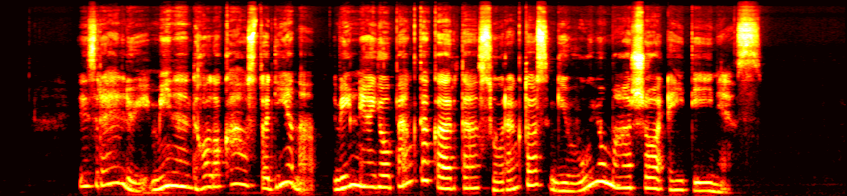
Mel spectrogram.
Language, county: Lithuanian, Kaunas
